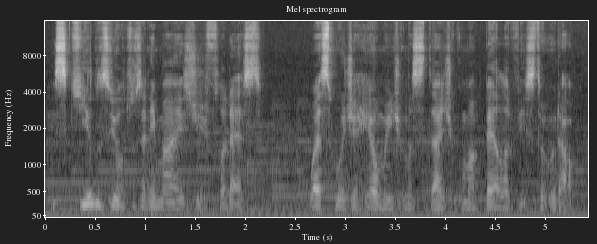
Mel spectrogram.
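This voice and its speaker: A man's voice: lowish voice, lightly acted. A Brazilian man playing a teenage schoolboy who narrates an uneasy fantasy adventure in a dramatized audiobook. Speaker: first-person narrator.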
